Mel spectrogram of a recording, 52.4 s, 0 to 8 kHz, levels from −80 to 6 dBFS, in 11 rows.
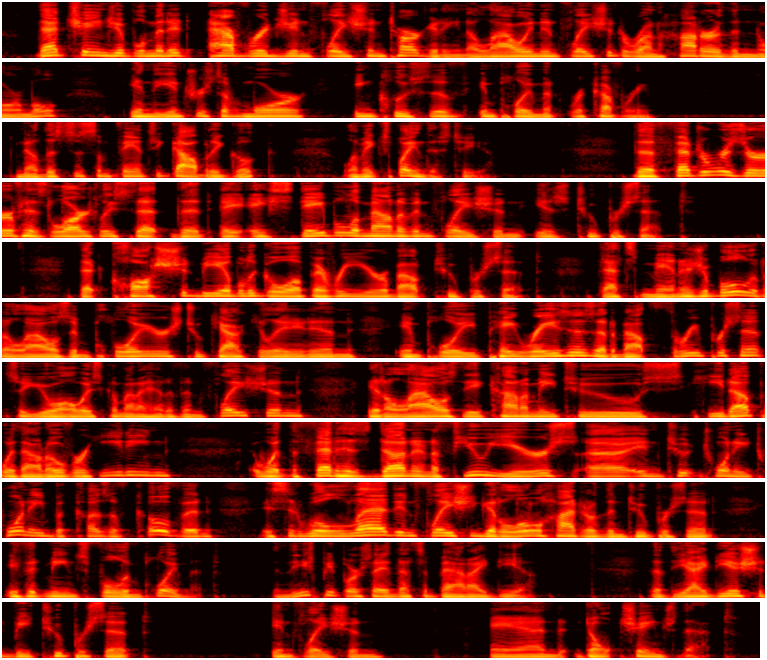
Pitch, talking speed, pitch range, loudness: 110 Hz, 165 wpm, 100-130 Hz, -28 LUFS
